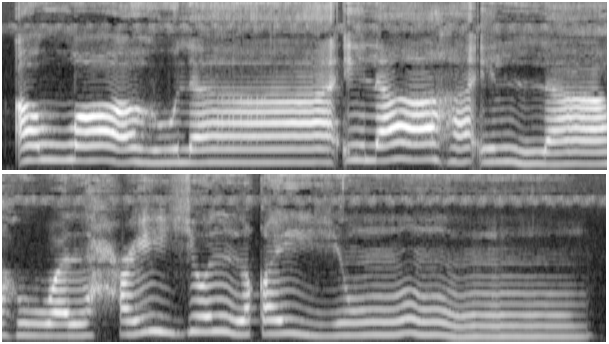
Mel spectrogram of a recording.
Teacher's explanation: لا پر ہمیں مد نظر آ رہا ہے تو 2 سے 5 کا مد دیتے ہوئے آواز لمبی کریں گے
